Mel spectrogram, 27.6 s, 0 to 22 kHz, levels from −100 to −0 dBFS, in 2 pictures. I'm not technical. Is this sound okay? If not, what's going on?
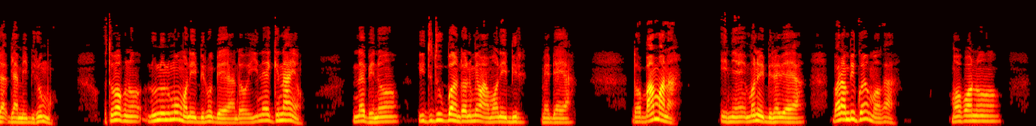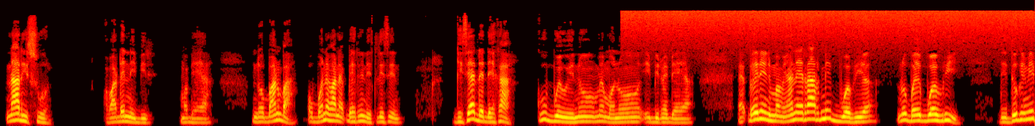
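No. From 22.10 s to the end, a harsh hiss appears, almost as loud as the speech. This is low bit depth with noise shaping, which fits roughly 6-bit audio.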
